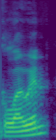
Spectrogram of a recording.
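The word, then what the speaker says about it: Glóin: Kurt the Gamer says, maybe you go the whole hog and redub Oin and Gloin in the way that Tolkien actually pronounced them. Owen and Glowin.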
